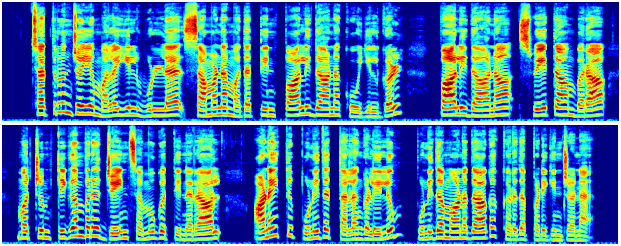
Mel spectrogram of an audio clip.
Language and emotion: Tamil, neutral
